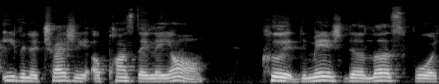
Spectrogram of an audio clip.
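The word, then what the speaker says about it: Ponce de León: Now, here where I'm at, there's a street called Ponce de Leon. Well, we say Ponce de Leon. That's how we pronounce it. We say Ponce de Leon, but it's actually pronounced as Ponce de Leon.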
